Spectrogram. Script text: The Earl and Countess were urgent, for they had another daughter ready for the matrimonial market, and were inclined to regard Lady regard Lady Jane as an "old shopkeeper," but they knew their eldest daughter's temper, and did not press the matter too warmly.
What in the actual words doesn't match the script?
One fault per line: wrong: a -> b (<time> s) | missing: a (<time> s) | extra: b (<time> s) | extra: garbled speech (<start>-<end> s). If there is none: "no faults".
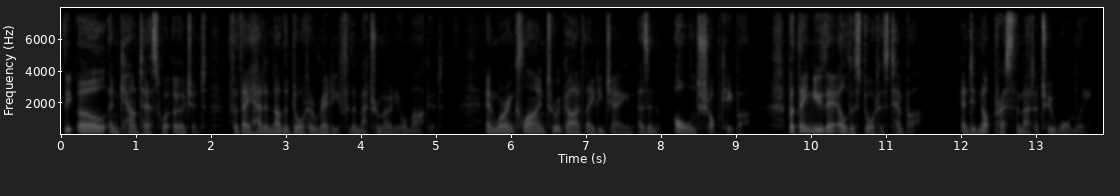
missing: regard Lady (7.2 s)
